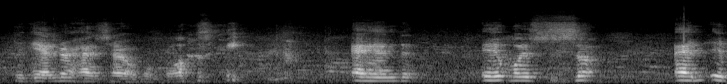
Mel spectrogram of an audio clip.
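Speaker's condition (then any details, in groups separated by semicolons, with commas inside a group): Cerebral palsy; very mild form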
